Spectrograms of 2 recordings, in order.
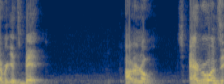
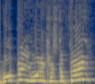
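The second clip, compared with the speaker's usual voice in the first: very high, squeaky mock Ricky; 3 dB louder than usual. Ricky egging the homies on, very high. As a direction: squeak it like a mocking cousin.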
